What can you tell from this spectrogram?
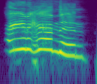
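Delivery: high-pitched challenge. Real, not acted. Rival daring him to repeat his answer, high-pitched challenge. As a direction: voice shooting way up.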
